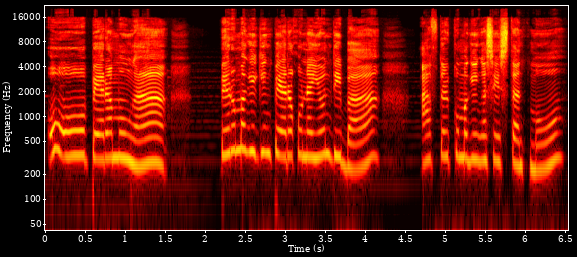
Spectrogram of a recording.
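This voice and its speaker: Brief: a desperate, meek mother in a radio play; high-pitched and apologetic. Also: a little slow, soft background music. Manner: meek and apologetic, then crying and shouting. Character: desperate mother working as assistant, pleading. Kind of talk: radio drama acting.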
